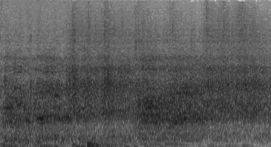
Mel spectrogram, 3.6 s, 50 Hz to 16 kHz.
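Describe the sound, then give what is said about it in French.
Tennis crowd at Roland-Garros on Court Philippe-Chatrier cheering and applauding Roger Federer's return, a loud, dense, continuous roar that holds steady throughout. “Vous l'entendez, Roger Federer a fait frissonner le public, effectivement, ravi de le retrouver 4 ans après sa dernière apparition sur le court Philippe Châtrier. Et cela s'est entendu.”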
